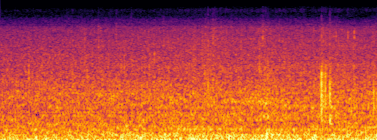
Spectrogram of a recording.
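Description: Tyres crunch softly on a gravel road.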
